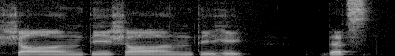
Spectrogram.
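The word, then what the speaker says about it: शान्तिः: see my mouth here it should be spoken at like this Shanti Shanti Shanti so you're hearing a clear voice argA echo of the preceding vowel on each of the three shanti shanti shanti shanti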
